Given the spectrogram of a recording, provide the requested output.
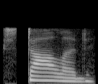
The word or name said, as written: stolid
